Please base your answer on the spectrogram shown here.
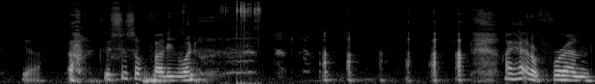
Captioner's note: laughing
